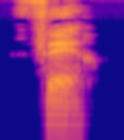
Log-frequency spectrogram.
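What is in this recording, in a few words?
"faire", French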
